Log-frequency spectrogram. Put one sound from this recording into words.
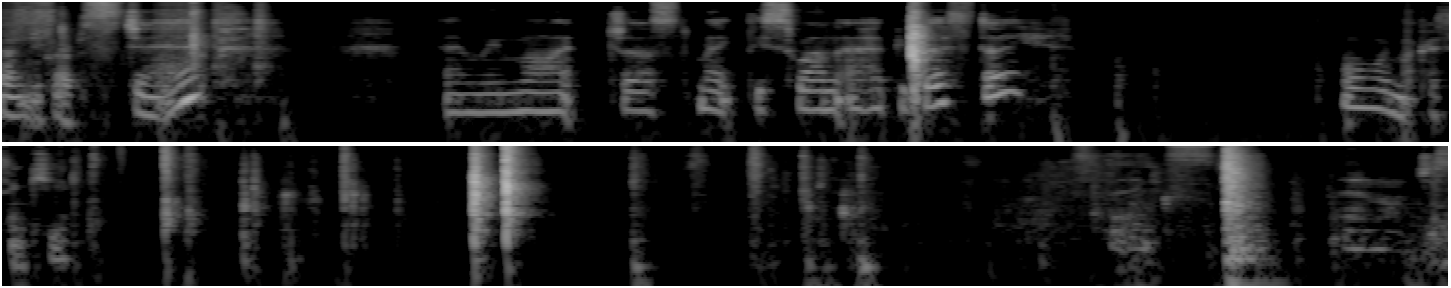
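A plastic case rattles and clacks as hands handle it.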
